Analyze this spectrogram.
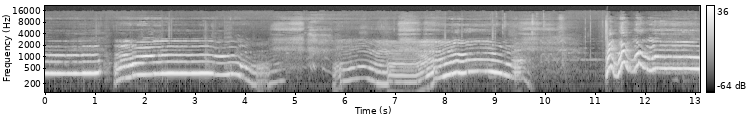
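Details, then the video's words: German Shepherd Silva sings along to an animal appearing on TV, giving a string of long howls that arch up and down in pitch, some held level, with short gaps between phrases and a high wavering yelp near the end. "our nutty German Shepherd sings an Operatic aria !"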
